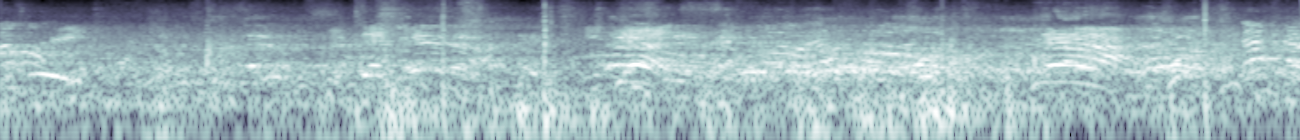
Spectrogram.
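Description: A crowd shouts and cheers in a large hall.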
